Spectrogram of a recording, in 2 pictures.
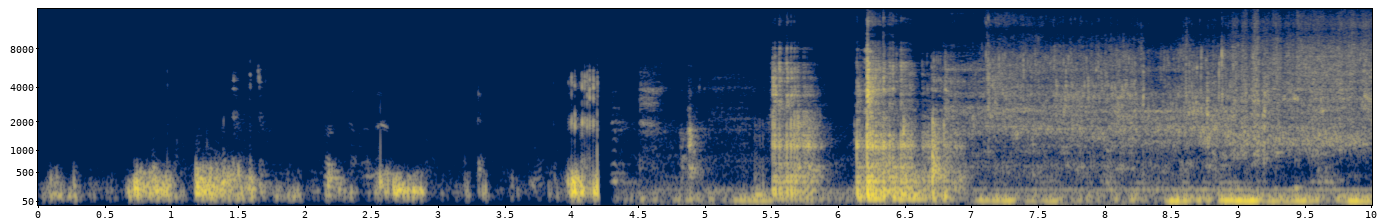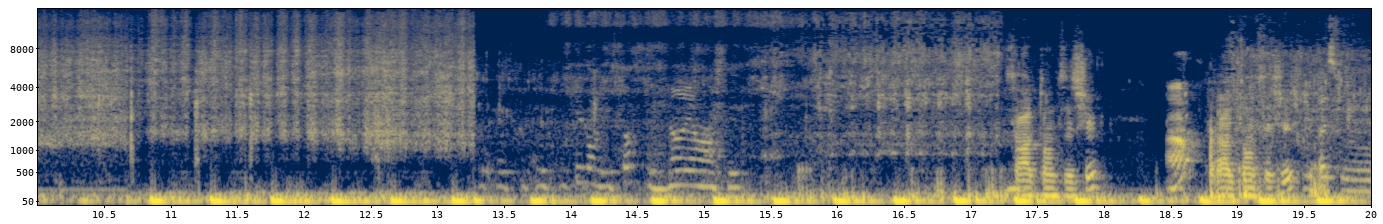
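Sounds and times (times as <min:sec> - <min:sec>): hand brush scrubbing: 0:08.3 - 0:17.4, 0:18.9 - 0:20.0
background music with steady beat: 0:09.9 - 0:20.0.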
